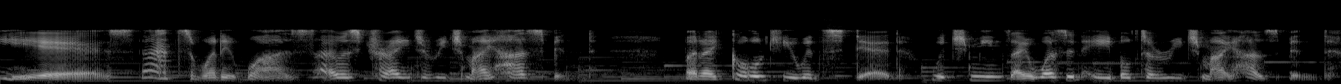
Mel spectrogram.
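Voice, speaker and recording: A man uses a hoarse, put-on character voice at a very slow pace. Music plays clearly in the background. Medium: read story. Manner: gentle, meandering.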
